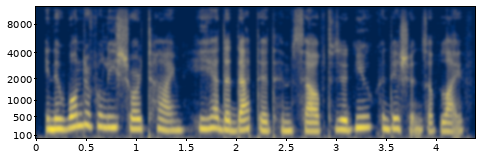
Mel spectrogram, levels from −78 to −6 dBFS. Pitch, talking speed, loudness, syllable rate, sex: 215 Hz, 205 wpm, -18 LUFS, 5.5 syllables/s, female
